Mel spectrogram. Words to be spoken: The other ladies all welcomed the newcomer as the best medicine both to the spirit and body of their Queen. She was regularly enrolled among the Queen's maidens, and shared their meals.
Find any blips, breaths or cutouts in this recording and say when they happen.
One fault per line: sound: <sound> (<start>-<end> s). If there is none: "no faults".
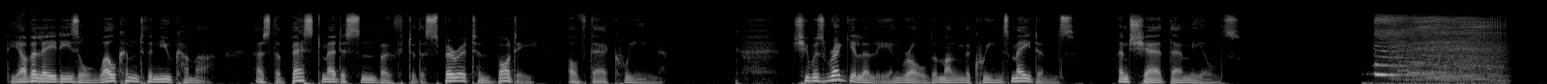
sound: squeak (13.6-15.2 s)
